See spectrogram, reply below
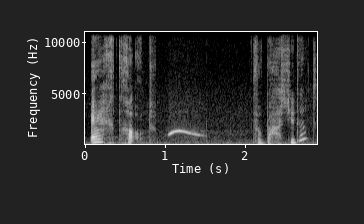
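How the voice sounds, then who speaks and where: A woman's voice: slow, background noise, natural voice. A woman playing a bold, teasing stepdaughter in a radio drama, coaxing and playful.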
